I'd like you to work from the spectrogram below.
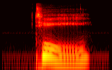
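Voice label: "tea", English, male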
